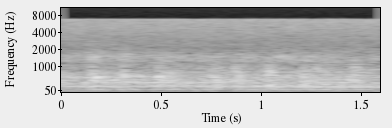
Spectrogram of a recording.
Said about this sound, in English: That plane isn't going any place. It's circling over us.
